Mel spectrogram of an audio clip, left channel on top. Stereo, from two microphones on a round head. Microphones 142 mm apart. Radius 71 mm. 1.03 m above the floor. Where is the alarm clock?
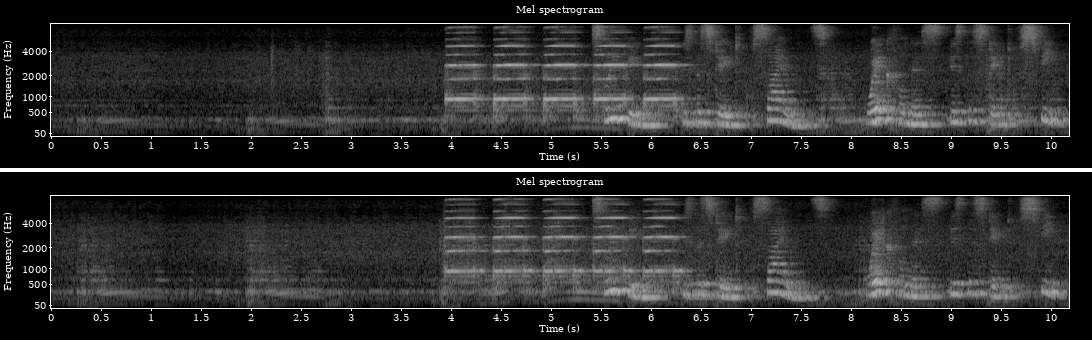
85° right, 1.6 m.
